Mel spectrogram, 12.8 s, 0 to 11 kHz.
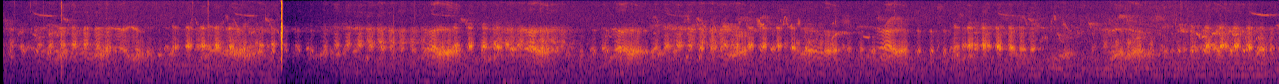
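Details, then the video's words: Frogs calling in a pond on 12 May 2022, a dense chorus of overlapping rattling croaks pulsing steadily throughout, with faint bird chirps above and a single sharp click early on. "Żaby w stawie."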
